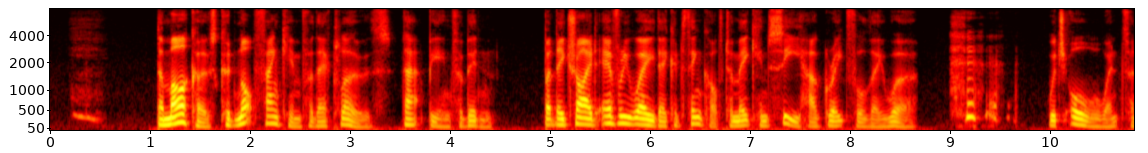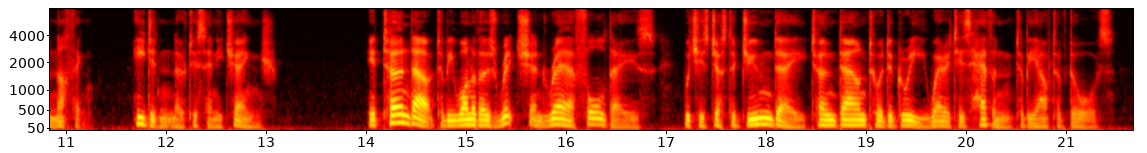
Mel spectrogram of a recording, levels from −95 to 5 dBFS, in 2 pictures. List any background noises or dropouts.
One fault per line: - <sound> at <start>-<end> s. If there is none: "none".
- sniff at 0.2-0.6 s
- laugh at 9.0-9.7 s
